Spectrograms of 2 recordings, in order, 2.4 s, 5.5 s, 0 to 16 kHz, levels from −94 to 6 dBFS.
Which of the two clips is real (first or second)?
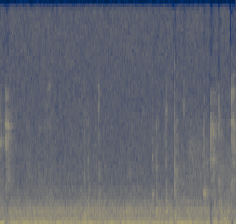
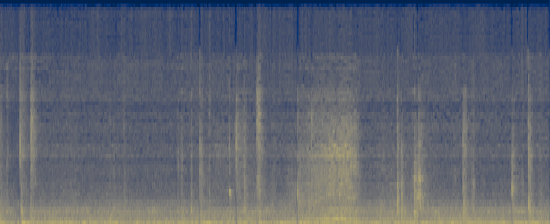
first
